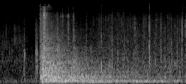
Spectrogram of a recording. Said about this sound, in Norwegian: Han går med sinte steg gjennom grusvegen. Han stopper opp og sparker mot ei grønn søppelbytte som står langs vegen.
